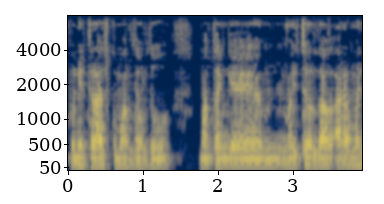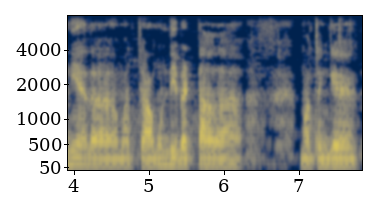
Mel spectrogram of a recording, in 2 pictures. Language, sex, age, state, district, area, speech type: Kannada, male, 18-30, Karnataka, Gulbarga, urban, spontaneous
